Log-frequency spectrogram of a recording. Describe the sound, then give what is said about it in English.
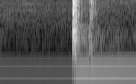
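After a short silence, a hand slaps into water in a basin, two quick splashes in rapid succession, followed by a faint dripping tail. No one speaks. “I need to touch that water again and feel the power of the Holy Spirit that has been made available to each of us through our baptism.”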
